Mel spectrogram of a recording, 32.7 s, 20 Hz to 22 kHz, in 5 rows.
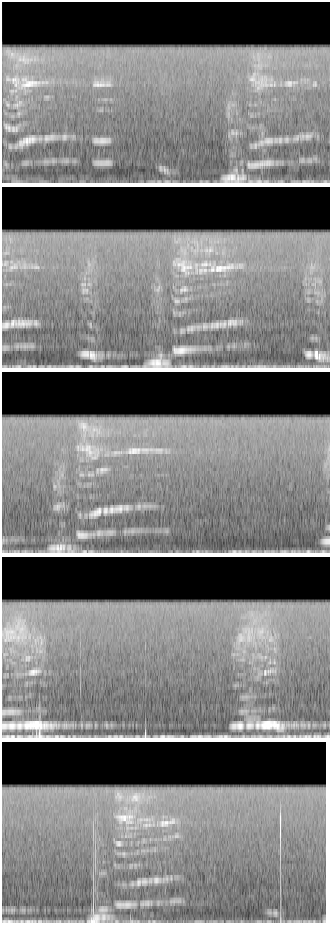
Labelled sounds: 0.0	1.4	humpback whale, 0.80 to 6.1 kHz
1.8	2.2	humpback whale, 0.90 to 3.9 kHz
4.5	7.3	humpback whale, 0.80 to 5.3 kHz
8.1	8.4	humpback whale, 2.6 to 2.9 kHz
9.9	11.5	humpback whale, 0.80 to 6.9 kHz
12.6	13.0	humpback whale, 1.6 to 2.8 kHz
14.6	16.4	humpback whale, 0.80 to 6.6 kHz
19.6	20.5	humpback whale, 1.2 to 4.2 kHz
24.2	25.2	humpback whale, 0.90 to 4.2 kHz
28.4	30.4	humpback whale, 0.83 to 6.7 kHz

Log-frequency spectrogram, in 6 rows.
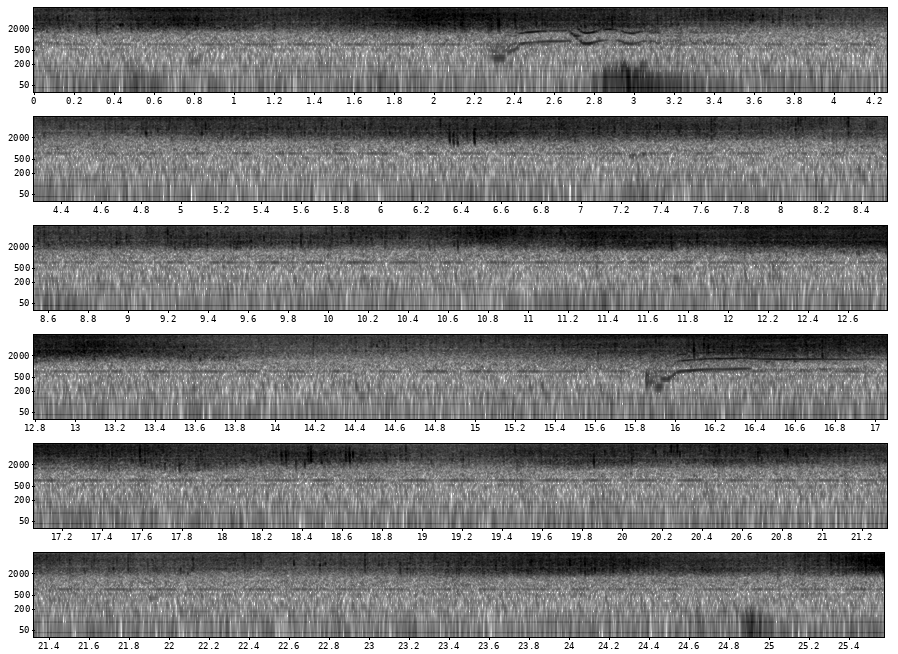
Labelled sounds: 2.2	3.3	killer whale, Bigg's (transient), Gulf of Alaska transient, 0.18 to 1.9 kHz
15.8	17.1	killer whale, Bigg's (transient), Gulf of Alaska transient, 0.16 to 1.8 kHz

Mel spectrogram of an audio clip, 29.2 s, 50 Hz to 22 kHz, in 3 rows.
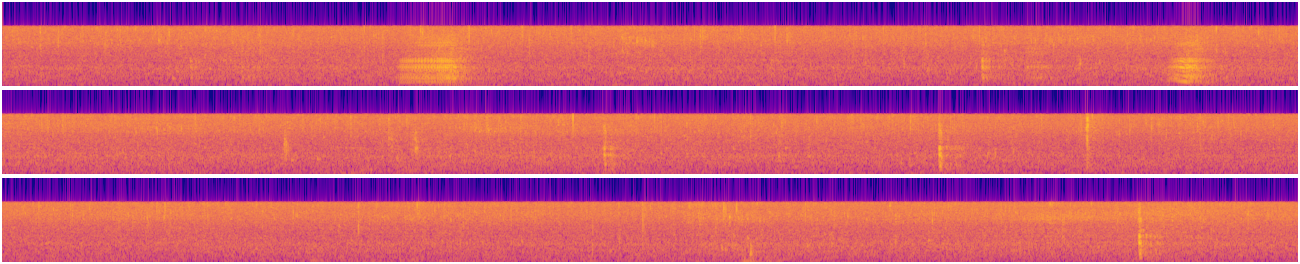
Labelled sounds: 3.0	3.4	croaking sound likely from a nearby submerged object, 1.3 to 1.7 kHz
8.8	9.0	croaking sound likely from a nearby submerged object, 1.2 to 1.7 kHz

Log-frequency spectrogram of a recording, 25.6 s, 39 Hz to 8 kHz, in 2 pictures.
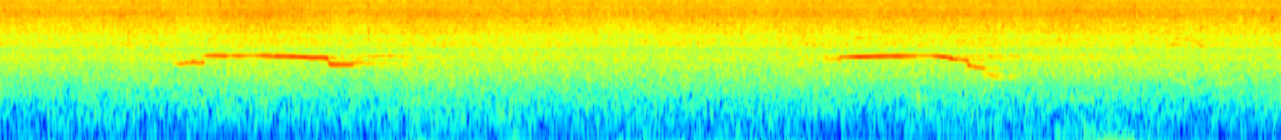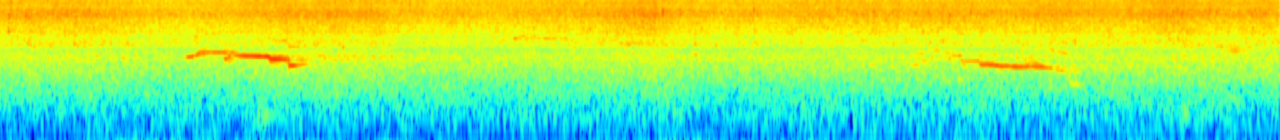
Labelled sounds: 2.0	3.4	humpback whale, 0.78 to 1.0 kHz
8.2	9.7	humpback whale, 0.78 to 1.0 kHz
14.7	15.8	humpback whale, 0.78 to 1.2 kHz
18.1	18.4	humpback whale, 1.8 to 2.0 kHz
22.0	22.3	humpback whale, 1.0 to 1.2 kHz
23.2	23.5	humpback whale, 1.0 to 1.3 kHz
25.0	25.3	humpback whale, 1.0 to 1.2 kHz

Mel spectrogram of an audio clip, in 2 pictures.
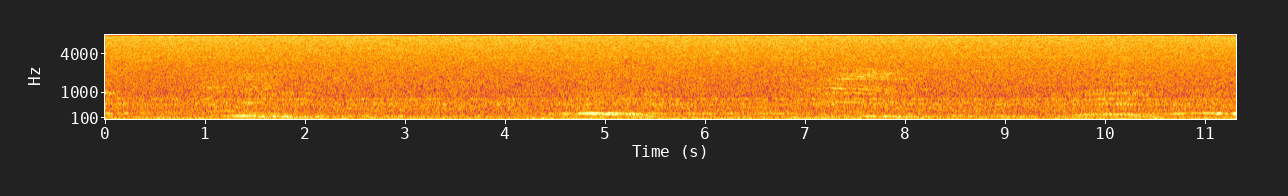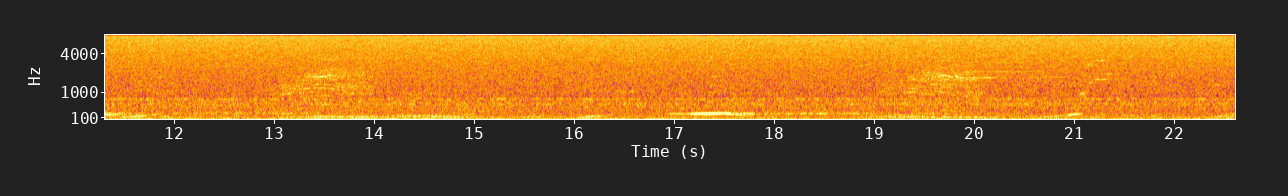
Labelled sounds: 7.4	7.7	humpback whale, 1.7 to 2.0 kHz
13.1	13.7	humpback whale, 0.90 to 2.0 kHz
19.6	20.2	humpback whale, 1.5 to 2.0 kHz

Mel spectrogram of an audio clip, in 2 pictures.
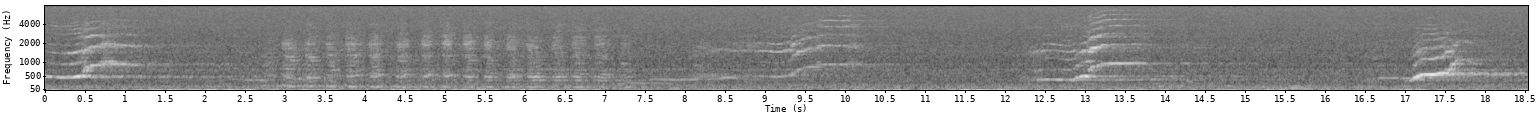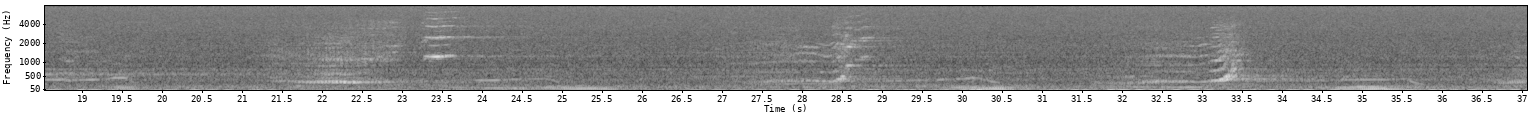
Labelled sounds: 0.0	1.2	humpback whale, 0.80 to 3.0 kHz
3.7	4.0	humpback whale, 1.8 to 2.0 kHz
8.3	10.2	humpback whale, 0.80 to 4.8 kHz
12.3	13.8	humpback whale, 0.80 to 6.8 kHz
17.1	18.0	humpback whale, 0.80 to 2.5 kHz
22.0	23.8	humpback whale, 0.96 to 6.5 kHz
27.8	29.0	humpback whale, 0.99 to 2.3 kHz
32.4	33.1	humpback whale, 1.2 to 2.0 kHz

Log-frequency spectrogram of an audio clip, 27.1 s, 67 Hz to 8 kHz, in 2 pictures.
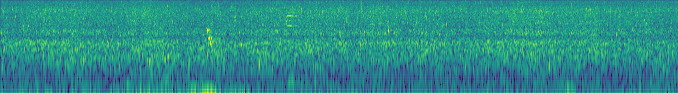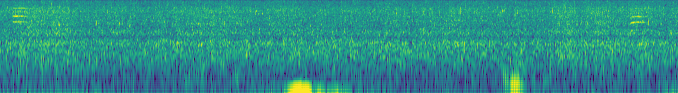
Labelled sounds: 13.8	14.2	killer whale, northern resident, G clan, call N24ii, 2.5 to 5.2 kHz
26.2	26.5	killer whale, northern resident, G clan, call N24ii, 2.4 to 5.1 kHz

